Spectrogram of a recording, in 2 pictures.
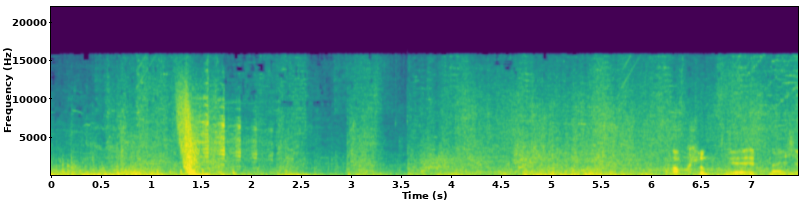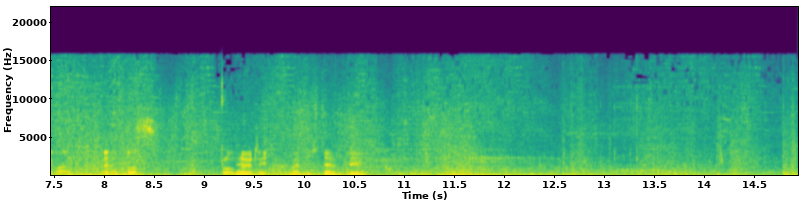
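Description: Magic blasts and explosions crackle and boom in a battle.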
